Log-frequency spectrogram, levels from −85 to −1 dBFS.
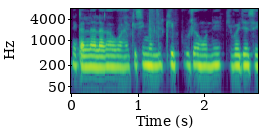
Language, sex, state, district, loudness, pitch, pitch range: Hindi, female, Chhattisgarh, Korba, -17 LUFS, 195 Hz, 190-205 Hz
